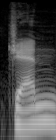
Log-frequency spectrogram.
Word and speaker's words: Gen: It's Ken, but then that relies on you pronouncing Gen as Jen, because if you take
